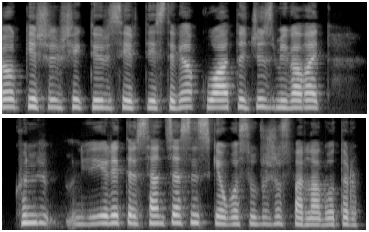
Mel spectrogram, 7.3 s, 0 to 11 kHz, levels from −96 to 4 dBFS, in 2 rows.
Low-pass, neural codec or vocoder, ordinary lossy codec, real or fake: none; autoencoder, 22.05 kHz, a latent of 192 numbers a frame, VITS, trained on one speaker; none; fake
